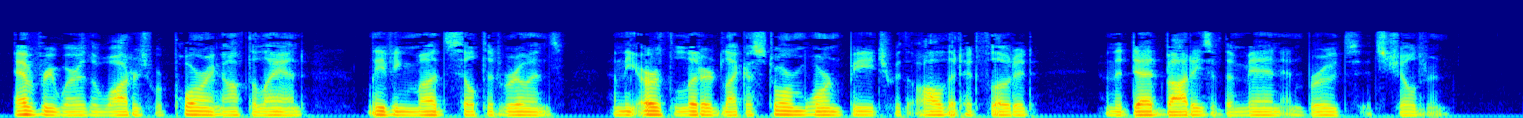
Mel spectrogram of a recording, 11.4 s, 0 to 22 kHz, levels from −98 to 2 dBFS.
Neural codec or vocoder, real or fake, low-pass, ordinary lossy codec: none; real; 7.2 kHz; MP3, 32 kbps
